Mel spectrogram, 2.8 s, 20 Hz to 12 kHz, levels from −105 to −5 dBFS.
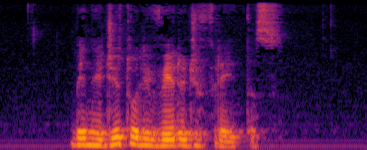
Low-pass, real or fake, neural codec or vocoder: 10.8 kHz; real; none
